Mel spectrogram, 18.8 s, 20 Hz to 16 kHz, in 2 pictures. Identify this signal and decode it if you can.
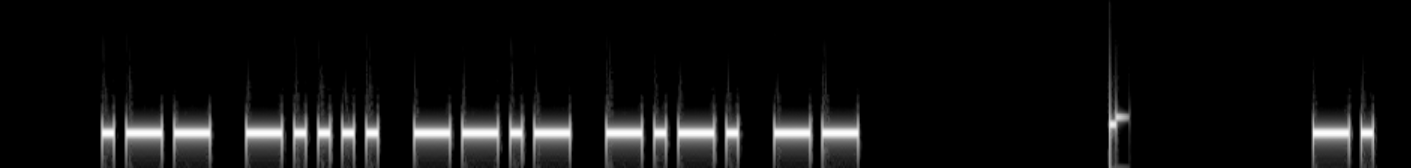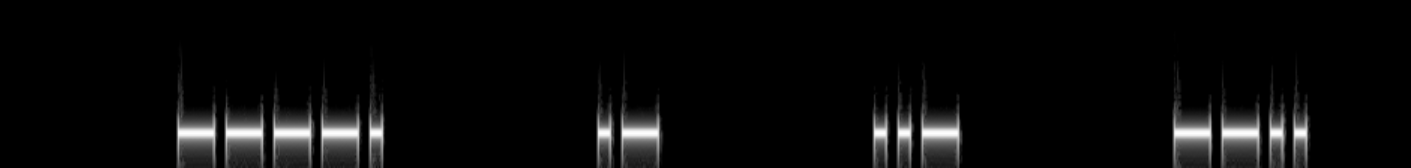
Morse code, heard as a keyed tone, about 15 wpm, spaced as for 8 wpm, 700 Hz. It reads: W6QCM N9AUZ
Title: USA Call Signs - 5 Characters - 6x Character Spacing - 15wpm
